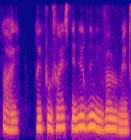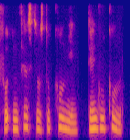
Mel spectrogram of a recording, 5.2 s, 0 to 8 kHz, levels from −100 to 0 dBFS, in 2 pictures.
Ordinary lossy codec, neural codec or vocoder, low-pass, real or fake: none; autoencoder, 22.05 kHz, a latent of 192 numbers a frame, VITS, trained on one speaker; 7.2 kHz; fake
